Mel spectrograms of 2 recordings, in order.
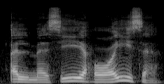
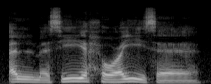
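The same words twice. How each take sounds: First: المسيح عيسى with the ح blurred into the ع; wrong merged ain. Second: المسيح عيسى with a crisp breathy ح, then a clean ع; clear ha before ain. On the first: Teacher demonstrating the wrong reading to avoid. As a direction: slur المسيح into عيسى, slowly. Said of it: "ما أقولش". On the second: Teacher demonstrating the correct Quran reading. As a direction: separate the ح of المسيح from عيسى, slowly. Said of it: "أقول". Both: Shown as a demonstration.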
